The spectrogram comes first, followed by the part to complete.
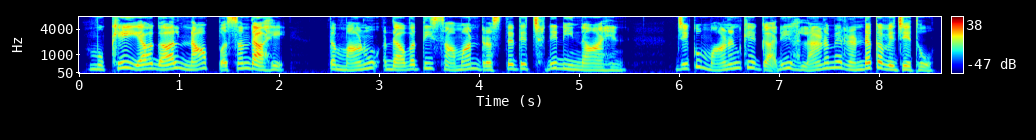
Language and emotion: Sindhi, disgusted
